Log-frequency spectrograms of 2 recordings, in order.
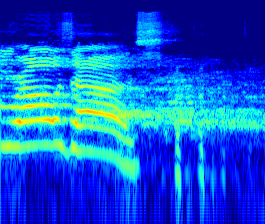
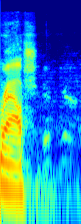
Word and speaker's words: Roush: With the 69th pick in the 2026 NFL Draft, the Chicago Bears select Sam Rosas. Sam Roush. He pronounced it wrong.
